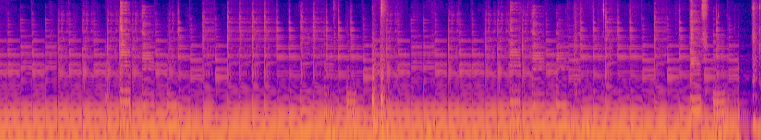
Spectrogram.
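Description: A third guitar layer in an atmospheric music production, treated with EQ, OTT compression and reverb: a steady, dense guitar pattern of plucked notes and chords that plays continuously and alone before cutting off abruptly at the end.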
